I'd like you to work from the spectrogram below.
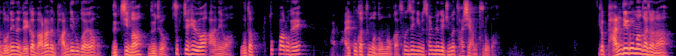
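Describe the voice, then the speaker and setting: A man teaching math to high school students, scolding them bluntly with rough language and rhetorical questions. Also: darkish tone. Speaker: math tutor. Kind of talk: classroom lecture.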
